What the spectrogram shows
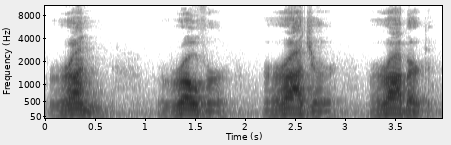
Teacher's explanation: your R comes from back here. It's a glottal sound, a vocal sound.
